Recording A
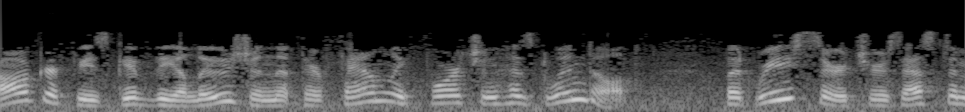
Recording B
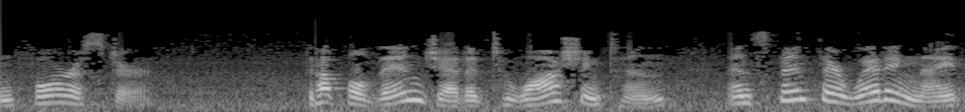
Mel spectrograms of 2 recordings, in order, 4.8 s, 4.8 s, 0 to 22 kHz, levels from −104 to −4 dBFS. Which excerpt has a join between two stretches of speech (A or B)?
B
